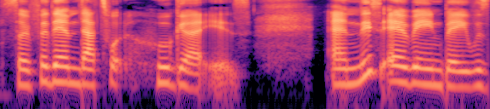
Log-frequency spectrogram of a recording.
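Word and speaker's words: hygge: that Airbnb was quite Huger now hugar is a word that I love it's spelled h y g g e pronounced hugar and it's a Danish word and it roughly translates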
